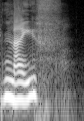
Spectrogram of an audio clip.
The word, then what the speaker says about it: knife: Like knife. Like k. Knife.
